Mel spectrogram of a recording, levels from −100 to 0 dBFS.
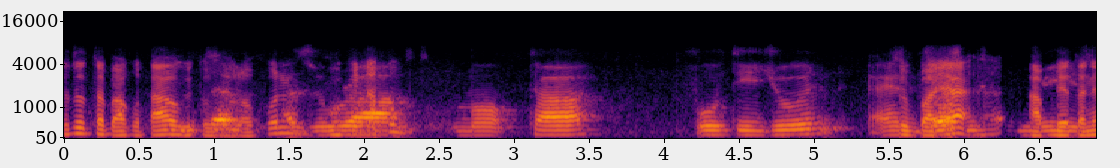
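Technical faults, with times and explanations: Throughout, AMR wideband (HD Voice) codec: rough, raspy speech consistent with about 8.85 kbit/s coding; spectrogram shows smeared harmonics, noise-filled top band, nothing above 6.9 kHz.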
